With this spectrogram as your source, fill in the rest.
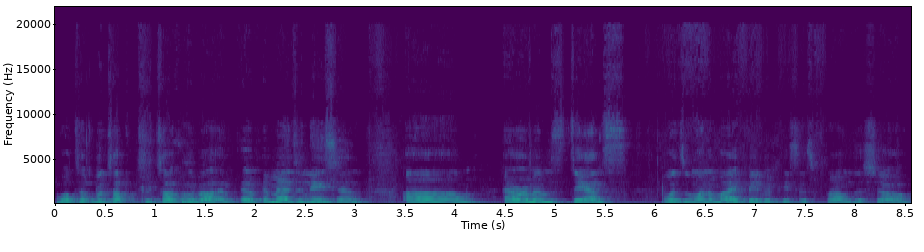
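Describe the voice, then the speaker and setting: With a normal speaking voice, a man talks at a fairly slow pace, his pitch fairly low and its variation ordinary. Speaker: interviewer. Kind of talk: interview questions.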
